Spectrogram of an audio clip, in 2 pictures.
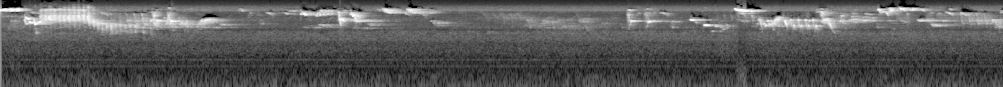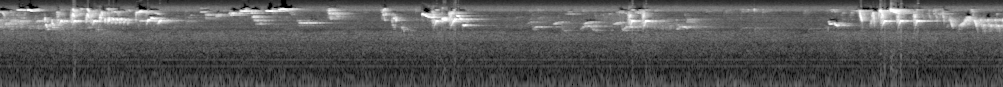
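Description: Songbirds singing, several birds trading phrases of high, rapid chirps and trills in bursts a second or two long with short pauses between.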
